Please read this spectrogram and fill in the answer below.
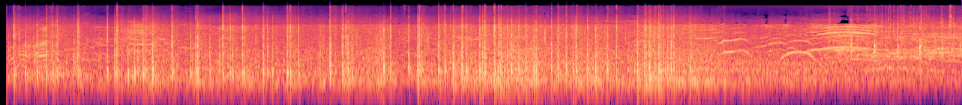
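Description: Fireworks grand finale: a dense, rapid barrage of bangs and crackles that thins out about nine seconds in. Voices calling out, rising and falling in pitch, take over near the end.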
